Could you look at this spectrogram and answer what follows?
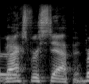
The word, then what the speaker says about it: Verstappen: Max Verstappen.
